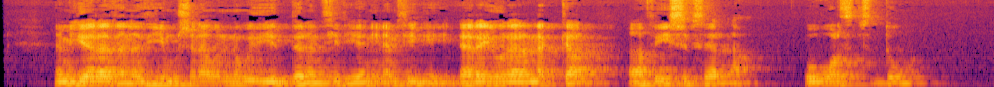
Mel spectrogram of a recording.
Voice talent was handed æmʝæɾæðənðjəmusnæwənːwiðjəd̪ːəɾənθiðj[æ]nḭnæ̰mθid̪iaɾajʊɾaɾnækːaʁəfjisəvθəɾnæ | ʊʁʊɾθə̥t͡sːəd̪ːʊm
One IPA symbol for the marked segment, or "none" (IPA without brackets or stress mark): æ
